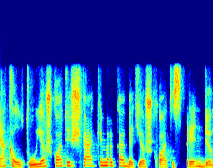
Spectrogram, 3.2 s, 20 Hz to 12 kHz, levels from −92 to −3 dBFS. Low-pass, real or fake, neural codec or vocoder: 7.2 kHz; real; none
